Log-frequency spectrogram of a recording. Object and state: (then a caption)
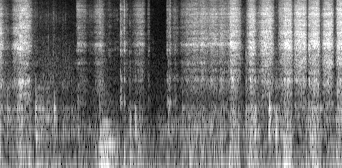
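Compressed baking soda block being shaved. A metal knife blade rasps across a solid, compressed block of baking soda held in the hand, shaving it in rapid strokes. The scraping is a dry, bright, gritty hiss with little low end, coming in quick uneven bursts that grow louder and more rhythmic toward the end.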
